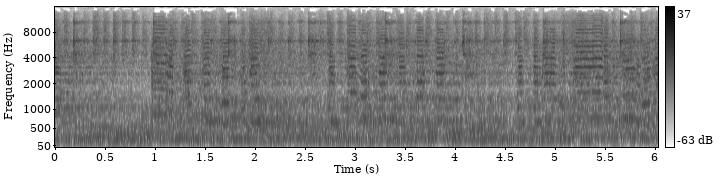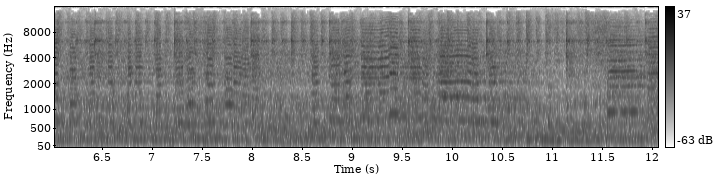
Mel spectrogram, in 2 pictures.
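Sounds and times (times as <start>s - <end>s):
jazz big band playing: 0.0s - 12.0s.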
